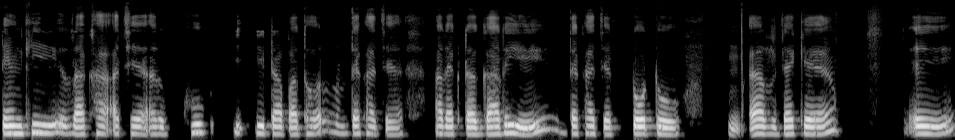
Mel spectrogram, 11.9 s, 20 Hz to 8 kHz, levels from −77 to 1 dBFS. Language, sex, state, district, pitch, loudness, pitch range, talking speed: Bengali, male, West Bengal, Jhargram, 155 Hz, -17 LUFS, 150-165 Hz, 105 wpm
